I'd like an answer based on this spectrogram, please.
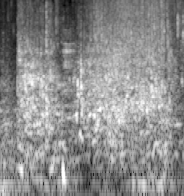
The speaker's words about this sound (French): À l'aide d'un récipient, il ramasse l'eau qu'il jette par-dessus la clôture.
